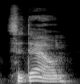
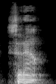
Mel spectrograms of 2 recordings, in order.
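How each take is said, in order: First: It sounds like a soft, polite request. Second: It sounds like a clear, firm command.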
